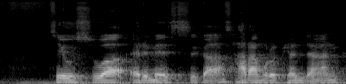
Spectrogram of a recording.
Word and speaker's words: 에르메스: 에르메스. 그 에르메스가 사실은 H가 묵음이에요.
